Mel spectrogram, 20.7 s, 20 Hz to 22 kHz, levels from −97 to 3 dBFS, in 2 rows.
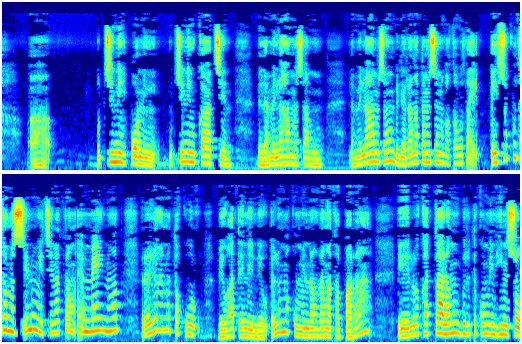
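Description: The speech throughout has likely been through transcoding between lossy codecs: a first encode that sounds like WMA at around 48 kbit/s, then a second pass that fits Vorbis at around 54 kbit/s. The second encoder spends its bits re-coding the first one's damage while adding its own, so both sets of artefacts sit together. Nothing survives above 16.6 kHz.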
